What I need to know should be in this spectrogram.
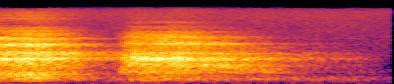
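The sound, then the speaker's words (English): A deep breath drawn and released in two airy, breathy pushes with no talk. The first is short and the second longer, slowly fading away. “God just gave me a breath.”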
